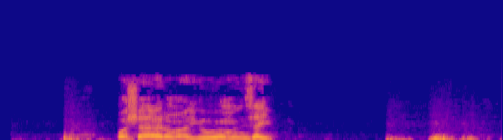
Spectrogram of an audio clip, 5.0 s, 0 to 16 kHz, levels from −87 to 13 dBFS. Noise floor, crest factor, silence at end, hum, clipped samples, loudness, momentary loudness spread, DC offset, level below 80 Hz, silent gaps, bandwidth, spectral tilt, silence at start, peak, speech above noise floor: -78 dBFS; 18 dB; 0.25 s; none; under 0.1%; -16 LUFS; 22 LU; under 0.1%; -48 dBFS; none; 7.8 kHz; -5.5 dB/octave; 0.65 s; -2 dBFS; 63 dB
